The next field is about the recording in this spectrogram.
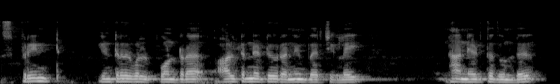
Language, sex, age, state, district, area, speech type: Tamil, male, 30-45, Tamil Nadu, Krishnagiri, rural, spontaneous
